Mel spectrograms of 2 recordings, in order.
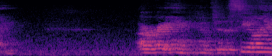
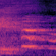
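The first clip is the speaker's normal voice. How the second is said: a short burst of winded laughter, higher and louder; breathless laugh; 12 dB louder than usual. Real, not acted. Yoga teacher laughing at being winded mid-class. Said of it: "a little out of breath".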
